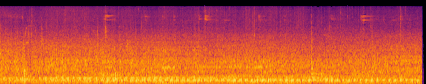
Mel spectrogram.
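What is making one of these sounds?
A heavy truck's diesel engine rumbles steadily close by as it drives.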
